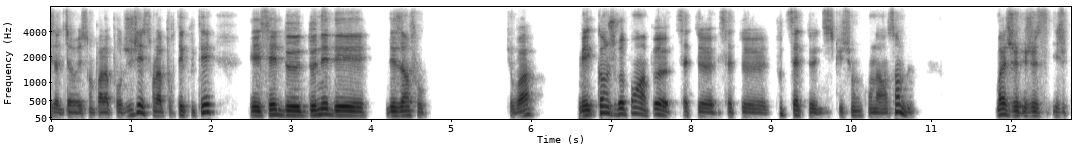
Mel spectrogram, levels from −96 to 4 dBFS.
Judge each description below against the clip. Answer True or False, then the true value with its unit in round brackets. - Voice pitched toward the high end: False (115 Hz)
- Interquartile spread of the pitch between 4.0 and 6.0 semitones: True (4.8 semitones)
